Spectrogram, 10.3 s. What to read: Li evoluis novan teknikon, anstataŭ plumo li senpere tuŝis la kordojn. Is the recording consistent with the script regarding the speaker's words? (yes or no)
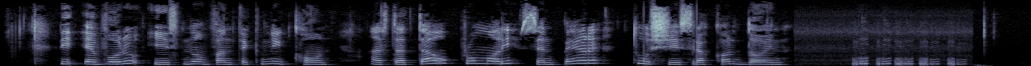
yes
